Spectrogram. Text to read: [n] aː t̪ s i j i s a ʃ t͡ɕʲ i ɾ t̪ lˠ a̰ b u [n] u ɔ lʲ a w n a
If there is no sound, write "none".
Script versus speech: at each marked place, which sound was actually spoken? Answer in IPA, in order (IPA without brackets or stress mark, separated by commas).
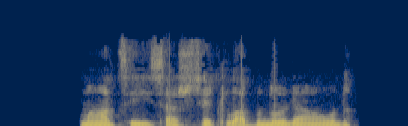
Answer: m, n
